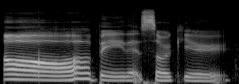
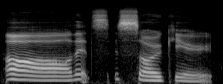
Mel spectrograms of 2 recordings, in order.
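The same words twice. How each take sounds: First: Slow, stretched-out coo with a southern lilt; cooing southern drawl. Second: Very slow, louder southern coo on so; southern drawl. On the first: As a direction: drawl it out sweetly. Cooing over chat. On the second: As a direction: savour the southern vowels. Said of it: "it just feels really nice to speak southern". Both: Pretend.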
